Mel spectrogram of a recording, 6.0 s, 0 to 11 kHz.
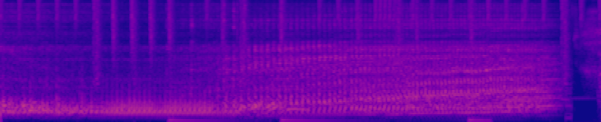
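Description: Artificial motorcycle engine sound played by the Revolt RV400 electric motorcycle's selectable bike-sound feature, revving with pitch rising and falling, over music. It cuts off suddenly near the end.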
